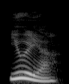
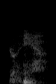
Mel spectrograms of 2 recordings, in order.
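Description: First: The name is said in a normal voice. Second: The name is whispered.

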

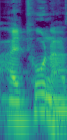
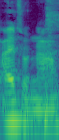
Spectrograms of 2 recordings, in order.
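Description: First: The stress is on the second syllable. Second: The stress is on the first syllable. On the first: The speaker calls it wrong. "ich wollte immer Altona sagen" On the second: The speaker calls it right. "statt Altona"

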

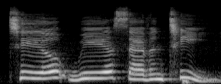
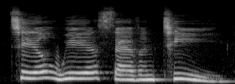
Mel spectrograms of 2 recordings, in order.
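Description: Both takes have the same delivery.

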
